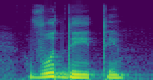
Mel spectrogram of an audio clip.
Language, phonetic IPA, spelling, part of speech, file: Ukrainian, [wɔˈdɪte], водити, verb, Uk-водити.ogg
- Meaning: 1. to lead, to conduct 2. to drive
